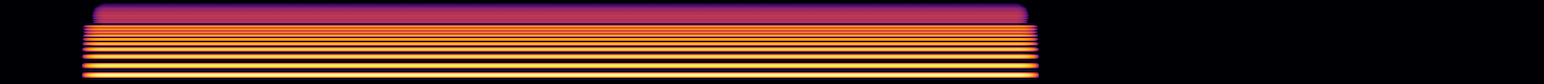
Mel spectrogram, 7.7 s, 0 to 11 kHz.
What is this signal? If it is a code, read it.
Ship horn signal, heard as a ship's horn, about 370 Hz. 1 long. At sea: a vessel nearing a blind bend, or under power and making way in fog.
